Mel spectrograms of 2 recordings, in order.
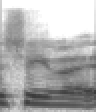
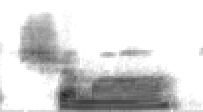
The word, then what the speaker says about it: Shema: Can you explain what the Shema is and why you said that it was critical? – Sure. Well, the Hebrew word at the beginning of Deuteronomy 6, verse 4, is properly pronounced Shema.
